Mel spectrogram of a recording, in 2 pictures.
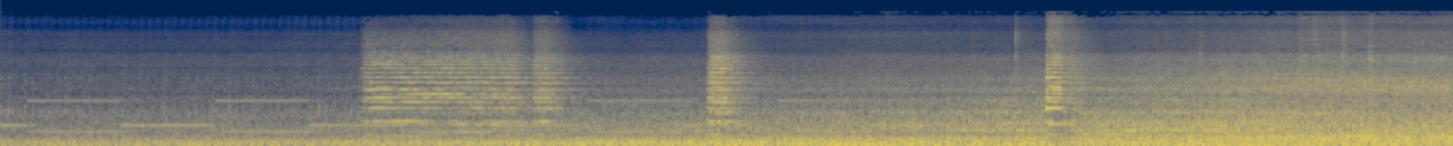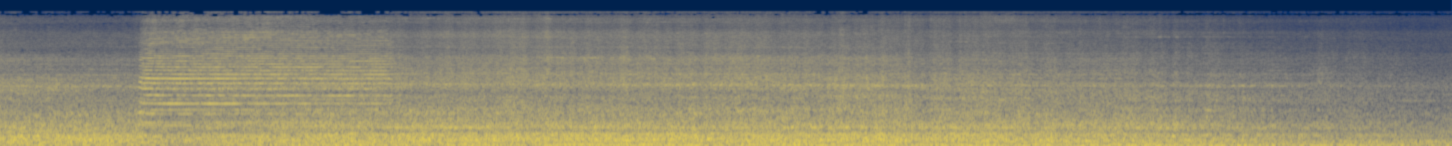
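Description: A level-crossing warning signal beeping in an alternating two-tone pattern, then a passenger train sounding its horn as it goes over the crossing: a long blast, two short ones, then another long blast about halfway through. The train's rumble builds, stays loud for a long stretch and fades near the end.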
